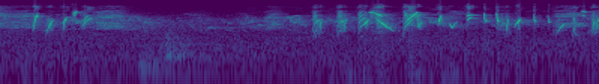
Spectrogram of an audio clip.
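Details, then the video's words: European goldfinch singing loudly, a recording meant for young goldfinches to memorize; rapid high twittering of chirps and trills, a brief lull near one second, then denser liquid warbling notes to the end. "Jilguero cantando fuerte para memorización los jilgueros /Goldfinch singing the best chirping sounds"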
